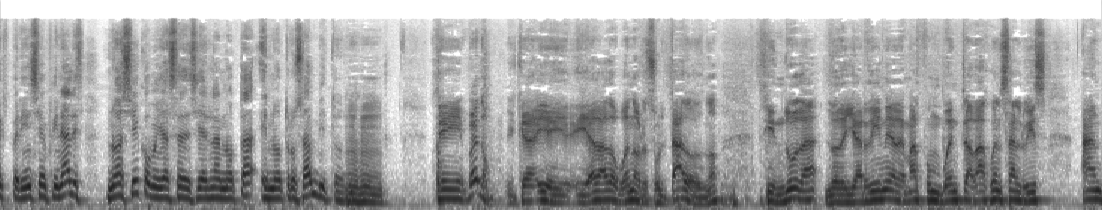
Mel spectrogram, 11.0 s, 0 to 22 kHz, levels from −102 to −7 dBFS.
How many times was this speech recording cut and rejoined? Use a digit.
1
